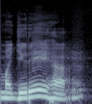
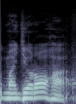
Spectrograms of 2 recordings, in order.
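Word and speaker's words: مجريها: taala Bismillahi majriha wursaha kata majriha harakatnya di fathah Tapi bacanya bukan di fathah dia dibaca miring istilahnya kalau dalam ilmu tajwid dibaca antara fathah dengan kasr Maha bukan di majroh maj majha Ini Salah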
